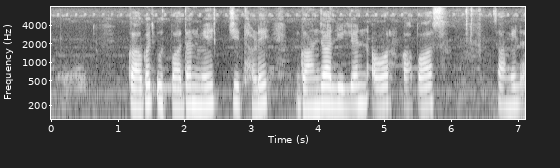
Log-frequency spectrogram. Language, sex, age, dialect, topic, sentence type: Hindi, female, 60-100, Kanauji Braj Bhasha, agriculture, statement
